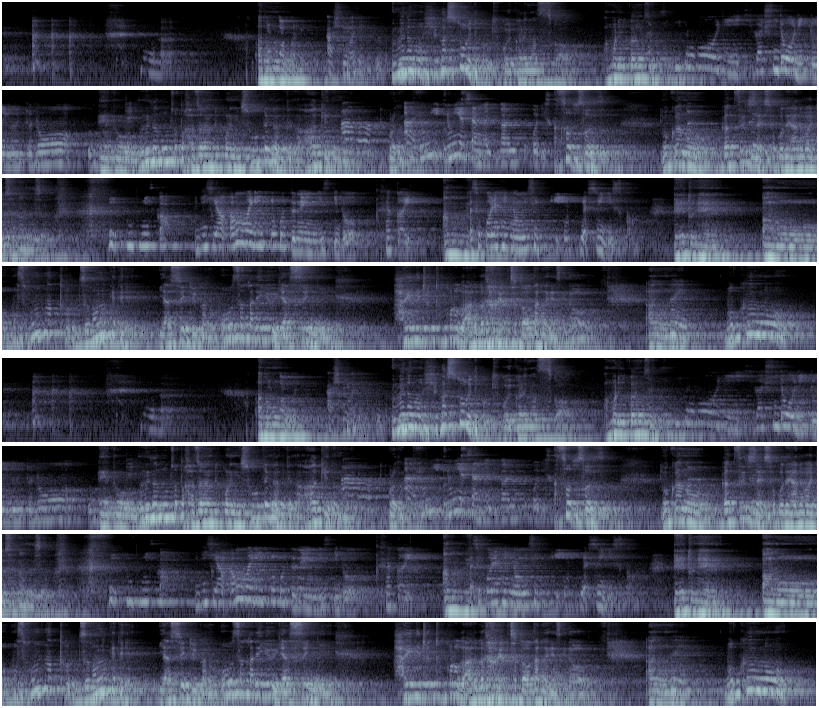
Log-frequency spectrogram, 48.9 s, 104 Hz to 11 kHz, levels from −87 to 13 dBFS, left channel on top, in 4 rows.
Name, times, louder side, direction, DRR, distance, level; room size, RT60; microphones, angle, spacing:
voice 1, 0.4-1.1 1.6-2.6 3.8-4.5 4.9-5.8 9.5-9.8 10.1-14.2 17.3-17.8 18.3-20.7 22.5-22.7 23.4-23.6 26.0-27.0 27.3-29.8 30.2-30.6 31.5-34.0 46.7-47.0, left 3 dB, 60° left, 4 dB, 0.6 m, -34 dB
voice 2, 3.8-4.4 5.0-5.1 5.8-8.6 9.0-9.8 13.7-17.5 18.0-18.5 20.5-26.0 30.1-30.3 31.1-31.5 34.2-35.2 35.9-38.7 39.0-42.1 42.6-45.5 45.7-46.8 47.5-48.4, right 1 dB, 10° right, 1 dB, 1.1 m, -26 dB
13.0 x 12.0 x 5.4 m, 2.3 s
head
